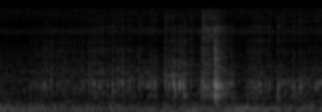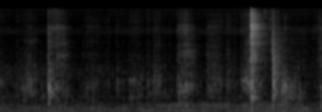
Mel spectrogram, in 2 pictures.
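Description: Scissors cutting through a sheet of paper, a few separate snips with the loudest near the end.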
